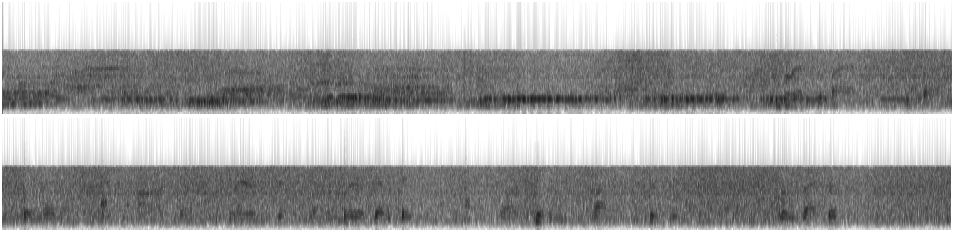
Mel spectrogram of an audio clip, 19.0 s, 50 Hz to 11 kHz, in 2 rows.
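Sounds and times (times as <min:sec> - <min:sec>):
voice with drawn-out notes: 0:00.0 - 0:13.7, 0:17.2 - 0:17.9
radio hiss: 0:00.0 - 0:18.9.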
